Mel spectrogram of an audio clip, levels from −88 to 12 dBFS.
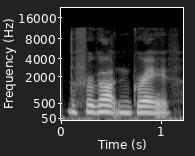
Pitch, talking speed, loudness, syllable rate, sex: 195 Hz, 145 wpm, -15 LUFS, 5.5 syllables/s, female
